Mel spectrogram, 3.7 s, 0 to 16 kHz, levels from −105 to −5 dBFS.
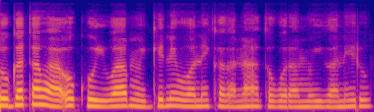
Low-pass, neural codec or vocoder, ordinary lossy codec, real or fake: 14.4 kHz; autoencoder, 48 kHz, 32 numbers a frame, DAC-VAE, trained on Japanese speech; AAC, 64 kbps; fake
